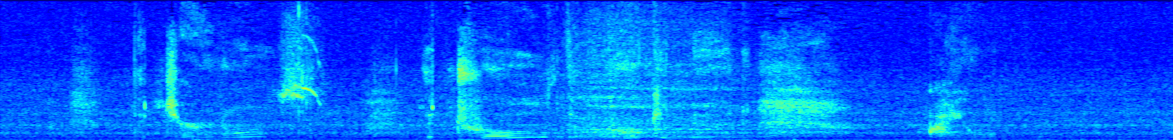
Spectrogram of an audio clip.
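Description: A young woman speaks quietly into a microphone.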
